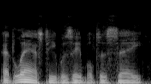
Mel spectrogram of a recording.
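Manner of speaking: plain reading voice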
